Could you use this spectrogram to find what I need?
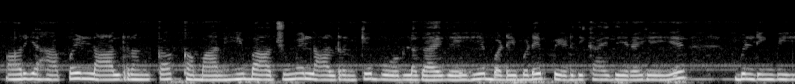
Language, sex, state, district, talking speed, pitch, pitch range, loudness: Hindi, female, Maharashtra, Mumbai Suburban, 190 wpm, 225 Hz, 215-240 Hz, -13 LUFS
